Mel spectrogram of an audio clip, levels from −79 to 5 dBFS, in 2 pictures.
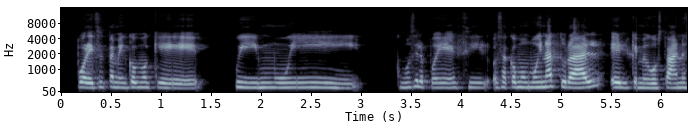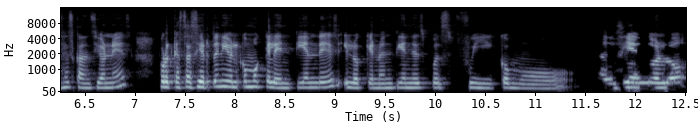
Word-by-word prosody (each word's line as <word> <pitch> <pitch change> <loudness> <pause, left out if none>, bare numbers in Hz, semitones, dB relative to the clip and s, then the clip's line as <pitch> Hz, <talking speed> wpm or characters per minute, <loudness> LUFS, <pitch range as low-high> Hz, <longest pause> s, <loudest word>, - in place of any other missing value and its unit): por 220 -1 +4
eso 215 +2 +2
también 215 -2 -1
como 220 -1 -1
que 190 -4 0 0.2
fui 215 -3 -1
muy, 210 -2 -4 0.2
¿cómo 215 0 -9
se 255 - -3
le 235 - -2
puede 205 -2 -2
decir? 210 0 -9
o - - -7
sea, 215 +1 -3
como 220 0 -1
muy 220 0 +1
natural 235 0 +6
el 210 -1 +3
que - - -1
me 200 - -2
gustaban 195 +1 +3
esas 220 +1 -5
canciones, 205 +8 -2 0.3
porque 230 -1 +4
hasta 225 +1 +2
cierto 230 +1 +4
nivel 245 -2 +3
como 245 0 -1
que 235 - +4
le 210 - +5
entiendes 210 +5 -1
y - - -1
lo 200 -1 0
que 195 -1 -1
no 190 - -4
entiendes, 200 +1 -3
pues 200 0 -9
fui 195 -3 -8
como 185 +5 -8 0.2
traduciéndolo 205 +2 0
210 Hz, 190 wpm, -21 LUFS, 200-220 Hz, 0.3 s, natural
